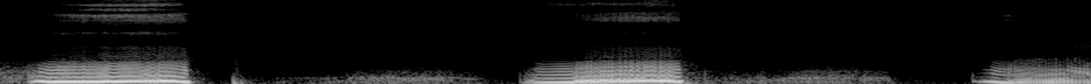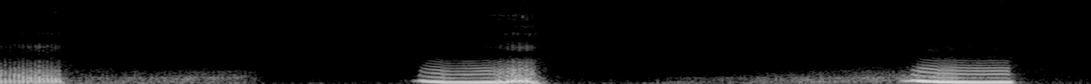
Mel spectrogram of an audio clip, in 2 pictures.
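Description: Loud rattling snores on each breath in, about five in fifteen seconds, with softer breaths out between: snoring in a flat-faced dog.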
